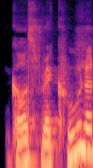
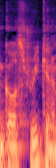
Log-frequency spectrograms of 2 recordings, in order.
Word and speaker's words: Ghost Recon: Ihr habt doch am Anfang Ghost Recon immer falsch ausgesprochen. Habt ihr nicht immer irgendwie Ghost Raccoon gesagt? – Ghost Raccoon, genau.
